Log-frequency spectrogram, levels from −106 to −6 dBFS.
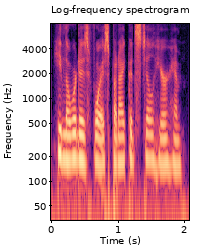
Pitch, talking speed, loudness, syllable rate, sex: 170 Hz, 290 wpm, -17 LUFS, 6.6 syllables/s, female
